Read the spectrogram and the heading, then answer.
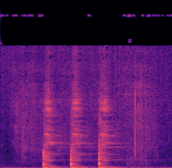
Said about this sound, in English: That's me knocking on fake wood.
